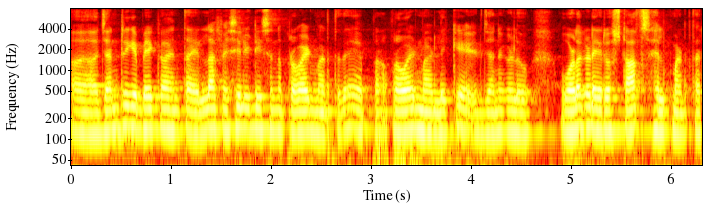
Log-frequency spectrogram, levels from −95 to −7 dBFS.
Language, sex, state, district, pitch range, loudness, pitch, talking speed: Kannada, male, Karnataka, Shimoga, 125-140 Hz, -17 LUFS, 130 Hz, 140 wpm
